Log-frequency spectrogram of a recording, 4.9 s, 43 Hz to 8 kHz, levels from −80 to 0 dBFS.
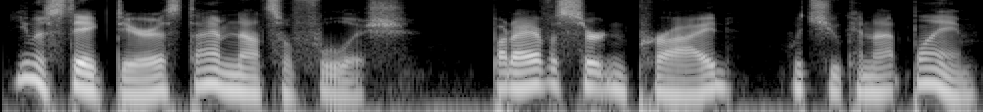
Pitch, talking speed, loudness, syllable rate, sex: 125 Hz, 230 wpm, -20 LUFS, 6.4 syllables/s, male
